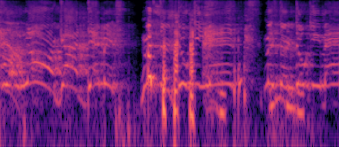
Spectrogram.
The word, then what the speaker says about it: Lenarr: Lenard. My name is not Lenard. It's Lenarr. More like Lanier.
